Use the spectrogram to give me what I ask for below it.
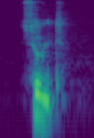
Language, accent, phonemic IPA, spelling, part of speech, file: French, France, /sult/, soulte, noun, LL-Q150 (fra)-soulte.wav
- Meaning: a payment made to balance an account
